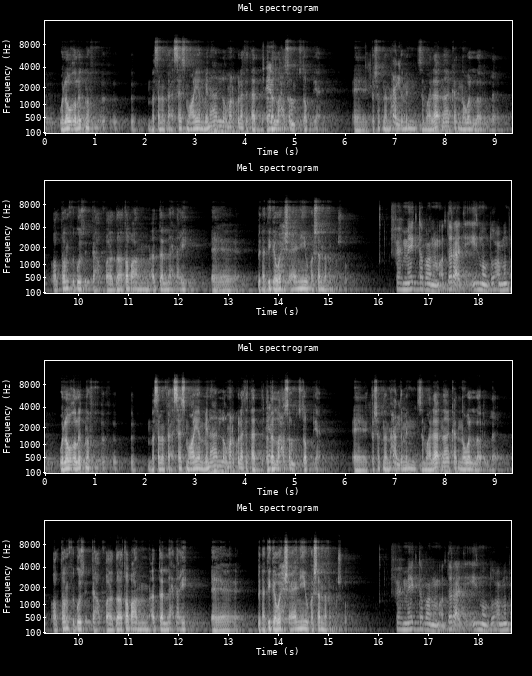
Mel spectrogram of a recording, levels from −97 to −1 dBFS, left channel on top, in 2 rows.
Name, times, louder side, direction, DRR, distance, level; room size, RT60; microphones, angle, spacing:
voice 1, 0.3-1.4 1.7-5.5 6.1-9.0 9.5-12.2 12.7-13.2 13.6-15.3, right 2 dB, 90° right, 10 dB, 1.4 m, -32 dB
voice 2, 4.4-5.0 6.9-7.1 16.3-18.6, left 2 dB, 35° left, 7 dB, 1.2 m, -36 dB
23.5 x 21.0 x 9.8 m, 1.5 s
head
